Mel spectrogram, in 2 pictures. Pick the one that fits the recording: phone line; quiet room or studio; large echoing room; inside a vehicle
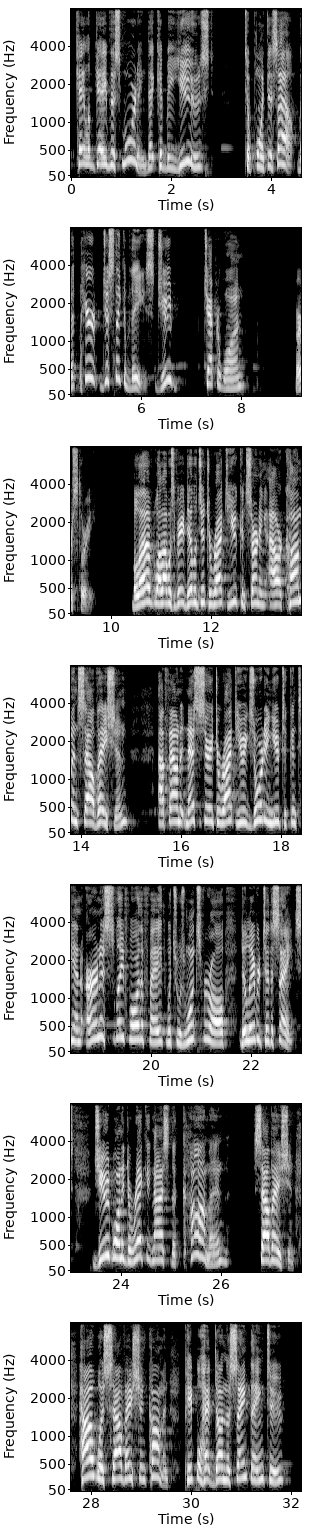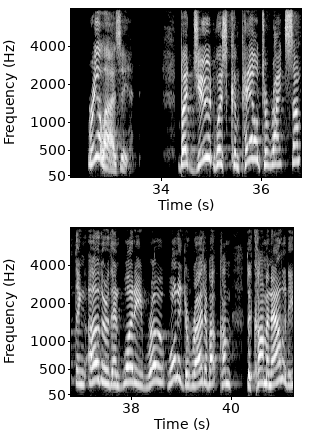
large echoing room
